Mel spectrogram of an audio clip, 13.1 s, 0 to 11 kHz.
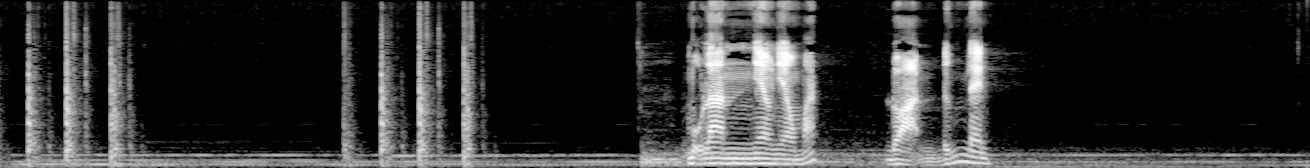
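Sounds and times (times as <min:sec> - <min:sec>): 
steady low hum: 0:00.0 - 0:13.0
knocks on a door: 0:00.3 - 0:01.5, 0:03.5 - 0:04.9
speech: 0:07.0 - 0:08.3, 0:08.9 - 0:10.0.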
